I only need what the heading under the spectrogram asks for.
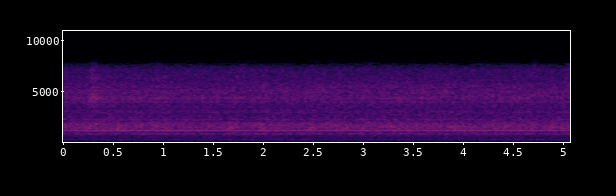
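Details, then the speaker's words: Samsung induction range convection oven fan while baking: soft, steady airy hum with a faint constant tone, no rattle or scrape; fan runs quietly and normally, background rattle is the refrigerator ice maker. "The fan is very quiet. It doesn't bother me at all. I don't know where people get that it's so loud."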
